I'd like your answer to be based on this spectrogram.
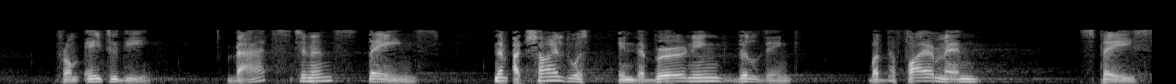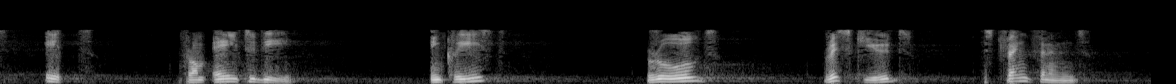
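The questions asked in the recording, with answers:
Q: A child was in the burning building, but the firemen, space, it.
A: C: rescued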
